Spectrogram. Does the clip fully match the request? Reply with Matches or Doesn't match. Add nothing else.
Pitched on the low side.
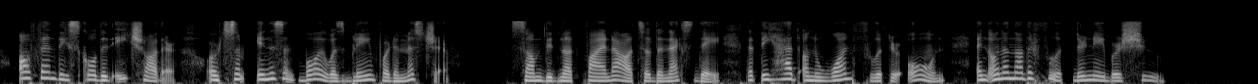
Doesn't match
